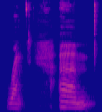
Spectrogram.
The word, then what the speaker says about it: Wright: Wright, spelled with a W, Wright. Right.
